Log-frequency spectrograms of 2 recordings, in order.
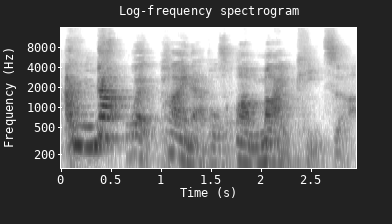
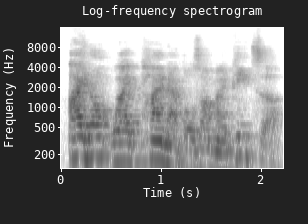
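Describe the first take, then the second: First: It is said with strong, dramatic emphasis. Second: It is said in a plain, neutral way.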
